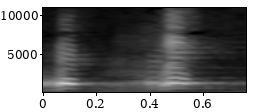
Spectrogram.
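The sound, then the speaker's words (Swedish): Canada geese honk twice in quick succession, each a short, nasal, brassy call, the second slightly louder than the first. “kanadagäss som för övrigt låter så här”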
